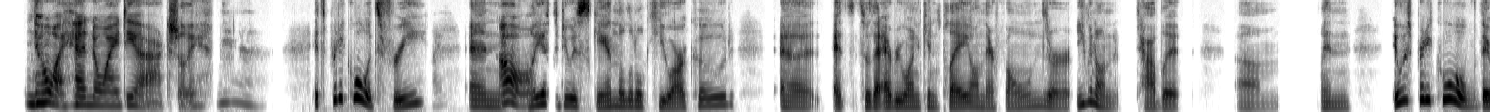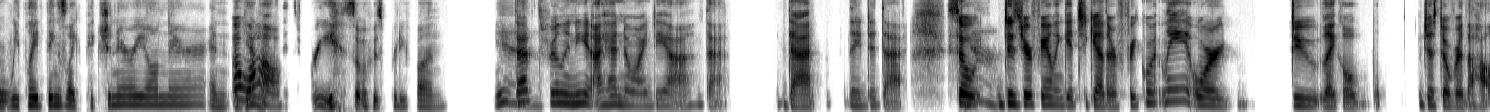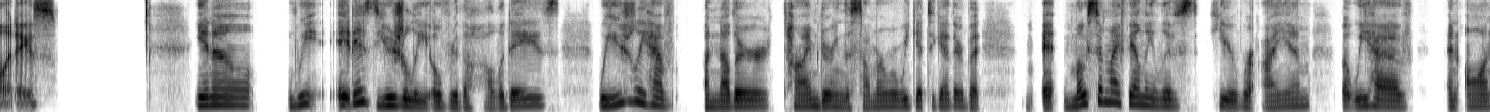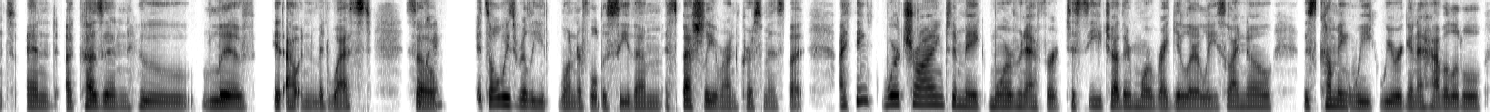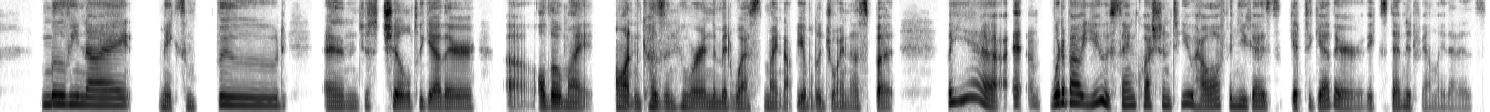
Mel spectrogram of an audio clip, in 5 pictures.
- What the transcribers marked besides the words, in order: background speech; laughing while speaking: "so it"; tapping; other background noise
- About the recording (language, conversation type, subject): English, unstructured, How do you usually spend time with your family?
